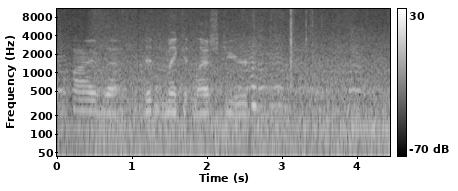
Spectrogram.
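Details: Honey bees removed from a giant cutout hive, with their comb, being placed in their permanent location at Jerome Bee Farm in Central Oklahoma; a soft, droning hum with wavering tones that drift up and down, plus a few faint clicks.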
